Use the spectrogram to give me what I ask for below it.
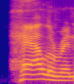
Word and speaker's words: Halloran: do you say your last name that hallerin halloran of proudmouth he's a podcast expert all around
